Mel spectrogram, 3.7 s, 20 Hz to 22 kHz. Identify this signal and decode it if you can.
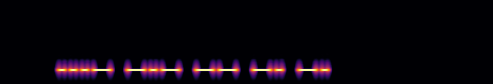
Morse code, heard as a keyed tone, about 29 wpm, 690 Hz. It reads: VKMNN
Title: Code Groups - 5 Letters - 28wpm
